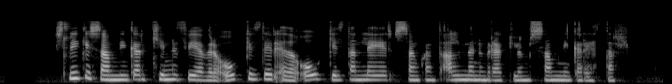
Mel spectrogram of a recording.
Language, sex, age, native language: Icelandic, female, 30-39, Icelandic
